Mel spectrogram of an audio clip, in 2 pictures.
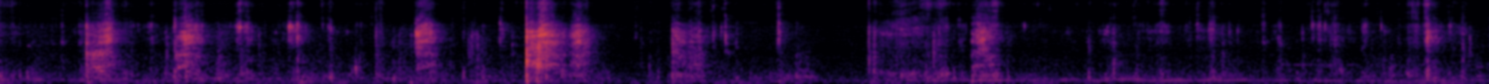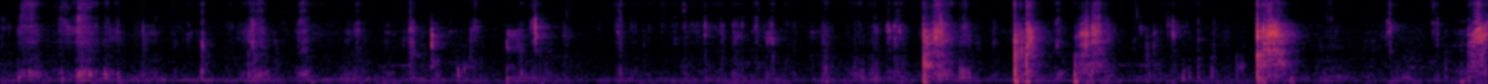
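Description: Close-up eating sounds: instant noodles being slurped and chewed, with a fork clinking and scraping on the plate in irregular short bursts.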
